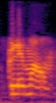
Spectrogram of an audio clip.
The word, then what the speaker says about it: Clement: Primero le voy a preguntar a Cristín si pronuncié bien su apellido. – Rodrigo, bueno, mucho gusto. Y sí, increíblemente creo que sos de las pocas personas que han pronunciado bien mi apellido, Clemón.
